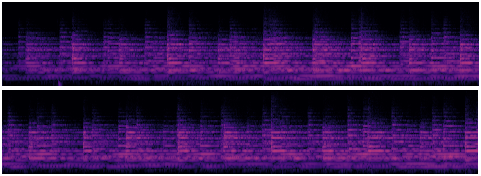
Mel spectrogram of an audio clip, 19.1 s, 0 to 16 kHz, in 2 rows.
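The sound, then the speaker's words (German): The bells of the Catholic parish church of Stadtschleining in Burgenland peal together at 12 noon in a dense, continuous overlapping ring, their rich harmonic tones sustained and fairly loud throughout with a steady, rolling rhythm of strikes, no voices present. “Sie hören die Glocken der katholischen Pfarrkirche von Stadtschleining im Burgenland.”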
